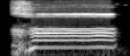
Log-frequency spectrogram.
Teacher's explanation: খ হলুকের শেষ থেকে খ হরফের উচ্চারণ করতে হবে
